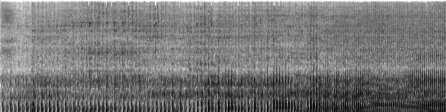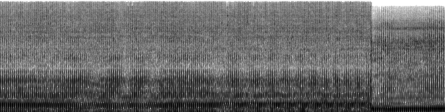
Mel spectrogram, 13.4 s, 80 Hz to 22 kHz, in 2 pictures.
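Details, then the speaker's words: Coleman CT200U-EX mini bike, Predator 212 with unknown internal mods, billet flywheel, VM22 carb, custom dual exhaust, at top speed: flat strained drone that won't climb; bogs at top speed, stock clutch driver limits revs, Juggernaut suggested. "cuz you can hear it when you're riding it up at top speed it kind of bogs that stock driver just does not let it"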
